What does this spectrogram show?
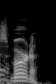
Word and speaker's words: Smyrna: super late model and how you say it new smeara new schmeyer smyrna like the drink smyrna smyrna um was with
